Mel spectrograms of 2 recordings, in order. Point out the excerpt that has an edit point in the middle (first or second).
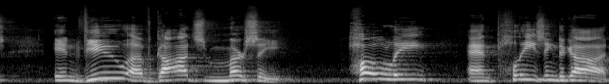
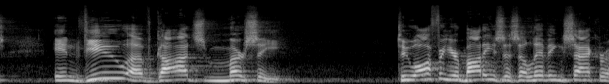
first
